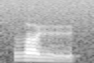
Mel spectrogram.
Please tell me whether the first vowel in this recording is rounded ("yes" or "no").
yes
